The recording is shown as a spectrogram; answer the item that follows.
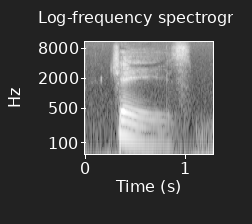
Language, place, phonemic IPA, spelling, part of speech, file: Jèrriais, Jersey, /t͡ʃɛːz/, tchaîse, noun, Jer-Tchaîse.ogg
- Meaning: chair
